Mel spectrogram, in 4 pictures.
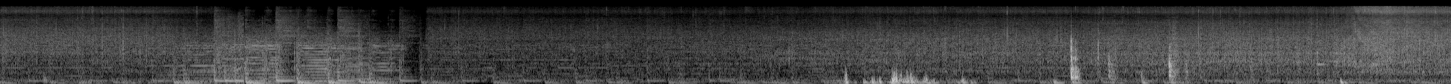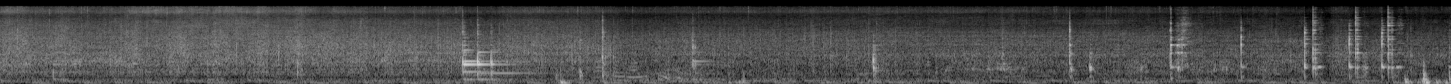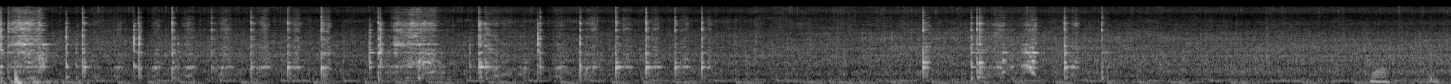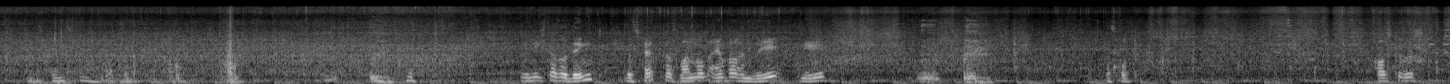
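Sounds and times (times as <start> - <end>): vegetables sizzling in a pot: 0.0 - 58.0
metal ladle scraping a pot: 24.3 - 36.3, 38.2 - 40.2, 54.6 - 58.0.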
